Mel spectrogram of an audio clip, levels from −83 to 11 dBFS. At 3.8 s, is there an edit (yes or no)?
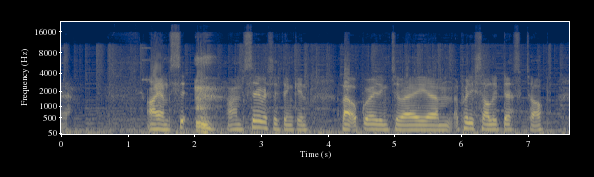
no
